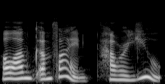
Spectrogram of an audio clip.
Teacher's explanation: if you're the person responding now you want to ask them about them so you put the emphasis on you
